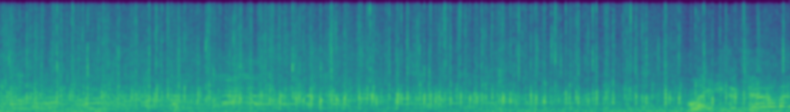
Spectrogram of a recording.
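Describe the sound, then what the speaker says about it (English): Crowd applause at a naval air station airshow, sustained dense clapping and scattered cheers from a large outdoor audience, with a voice talking over it throughout. "how about a nice round of applause for John Mohr?"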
